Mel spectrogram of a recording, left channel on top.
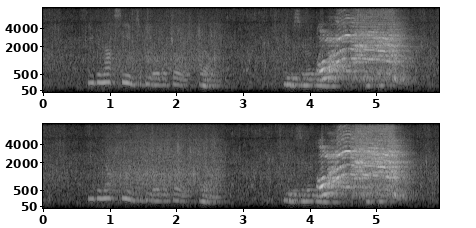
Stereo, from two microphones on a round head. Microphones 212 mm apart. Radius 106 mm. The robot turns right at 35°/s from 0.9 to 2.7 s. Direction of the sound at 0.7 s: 70° left.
